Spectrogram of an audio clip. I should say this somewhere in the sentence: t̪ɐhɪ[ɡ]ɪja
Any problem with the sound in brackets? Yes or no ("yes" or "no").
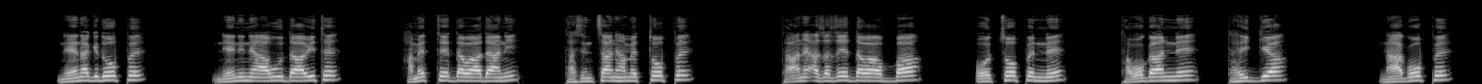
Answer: yes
